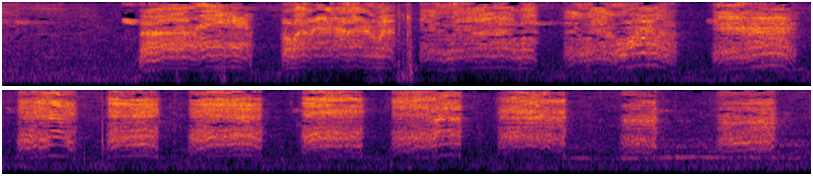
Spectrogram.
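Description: A small wild bird stuck on bird lime, being grabbed by hand, gives harsh screeching distress calls. It calls in a rapid run, about two calls a second, starting about a second in.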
